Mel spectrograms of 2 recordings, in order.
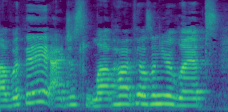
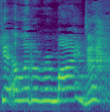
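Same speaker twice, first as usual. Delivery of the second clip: sudden slip into pitched-up put-on British accent; 8 semitones higher than usual. Video host reminding viewers to hit the bell button, in a British accent. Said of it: "Why did I just go British?".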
